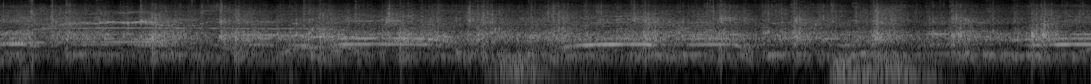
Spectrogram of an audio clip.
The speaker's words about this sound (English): If you believe that, why don't you shout out, stand up, clap your hands, all you people. Shout unto God.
